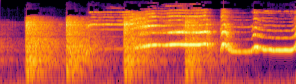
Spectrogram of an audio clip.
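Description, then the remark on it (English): Shrill Sioux war whoop yells from several voices, high and wavering, overlap and rise in loud layered cries, following a few heavy thuds at the start, as cattle are stampeded. “That was a Sioux war whoop if ever I heard one.”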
